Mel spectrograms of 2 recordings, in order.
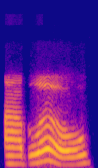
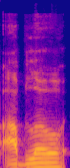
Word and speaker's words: hablo: speak Spanish, it's no hablo español. No, and you can't say the H. Why is there an Don't H there if we're pronounce not going to the say it? No hablo español.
